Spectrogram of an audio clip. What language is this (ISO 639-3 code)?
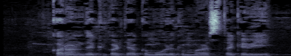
pus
